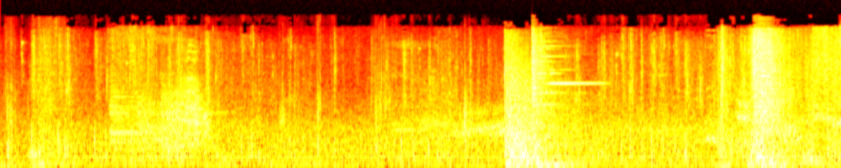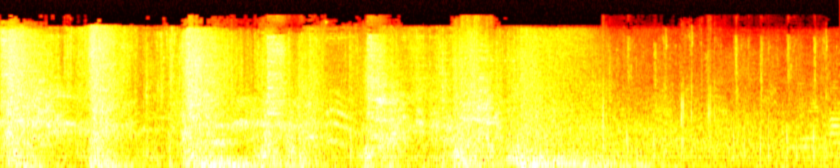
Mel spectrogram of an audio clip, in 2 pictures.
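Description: Footsteps run over wet cobblestones.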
